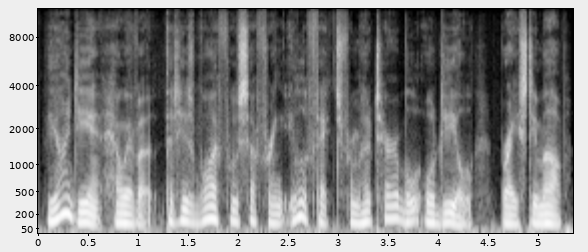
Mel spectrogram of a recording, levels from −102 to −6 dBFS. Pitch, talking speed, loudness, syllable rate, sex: 115 Hz, 190 wpm, -16 LUFS, 5.9 syllables/s, male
